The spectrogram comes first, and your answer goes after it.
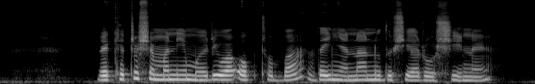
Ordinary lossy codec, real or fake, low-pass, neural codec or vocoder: none; real; none; none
